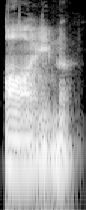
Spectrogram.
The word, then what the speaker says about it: yne: Double bonds is ene, which is pronounced een. And triple bonds, yne, we pronounce that ein.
